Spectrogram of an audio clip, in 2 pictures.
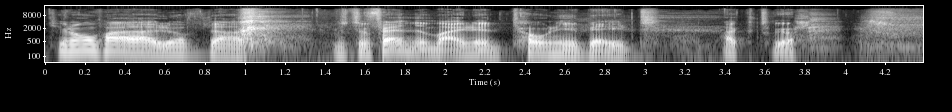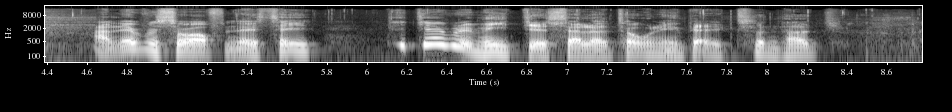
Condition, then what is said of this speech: ALS (motor neuron disease). If I get out of breath, you'll know.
